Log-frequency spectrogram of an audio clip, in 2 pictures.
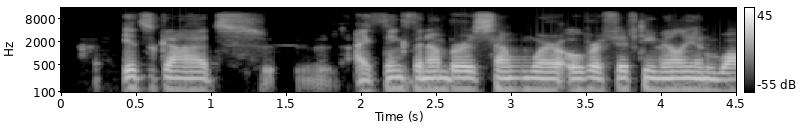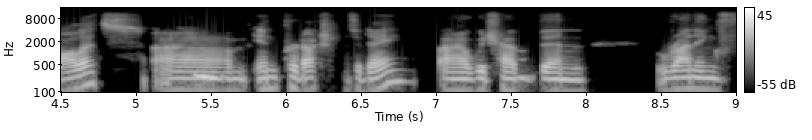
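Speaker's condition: No condition

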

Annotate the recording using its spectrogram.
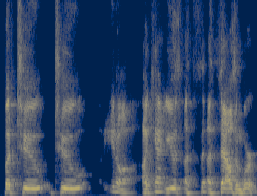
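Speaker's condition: Stuttering; which the speaker calls obvious; repeated sounds, repeated words

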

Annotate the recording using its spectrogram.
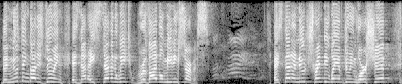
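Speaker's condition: No condition

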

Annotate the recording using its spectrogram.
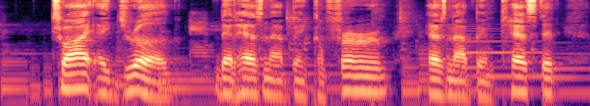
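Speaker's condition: No condition

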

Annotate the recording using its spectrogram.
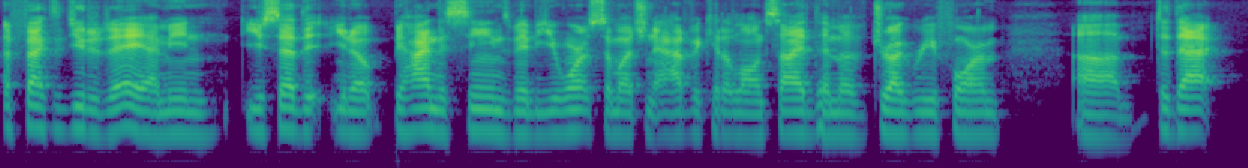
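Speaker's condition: No condition

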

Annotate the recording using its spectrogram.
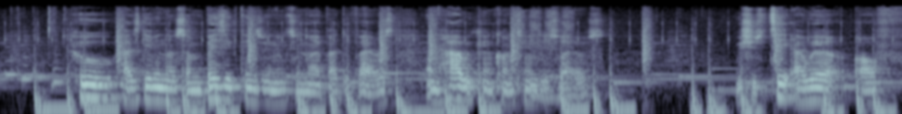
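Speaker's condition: No condition

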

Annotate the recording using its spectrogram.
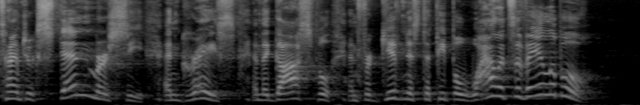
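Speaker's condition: No condition

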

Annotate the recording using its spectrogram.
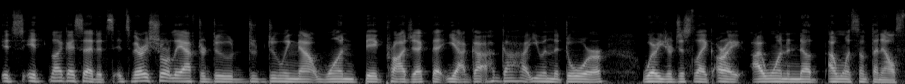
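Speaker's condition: Stutter; repeated sounds, repeated words

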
